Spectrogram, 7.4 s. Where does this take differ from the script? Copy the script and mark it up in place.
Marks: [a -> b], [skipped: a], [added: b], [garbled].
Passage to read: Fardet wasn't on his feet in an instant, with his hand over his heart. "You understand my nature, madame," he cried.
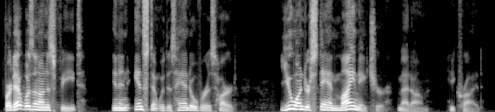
Fardet wasn't on his feet in an instant, with his hand over his heart. "You understand my nature, madame," he cried.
